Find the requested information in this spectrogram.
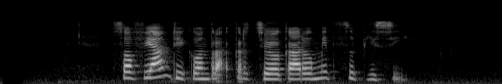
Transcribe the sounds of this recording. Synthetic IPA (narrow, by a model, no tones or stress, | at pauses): sofjand̪̥i̤kɔnt̪ɾa̰ʔkərd̥ʒ̥ɔ̤kaɾomit̪̚sub̥isḭ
